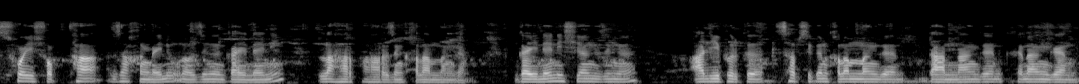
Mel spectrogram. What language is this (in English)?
Bodo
